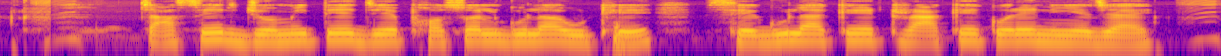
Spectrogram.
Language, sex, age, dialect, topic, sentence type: Bengali, male, 18-24, Western, agriculture, statement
